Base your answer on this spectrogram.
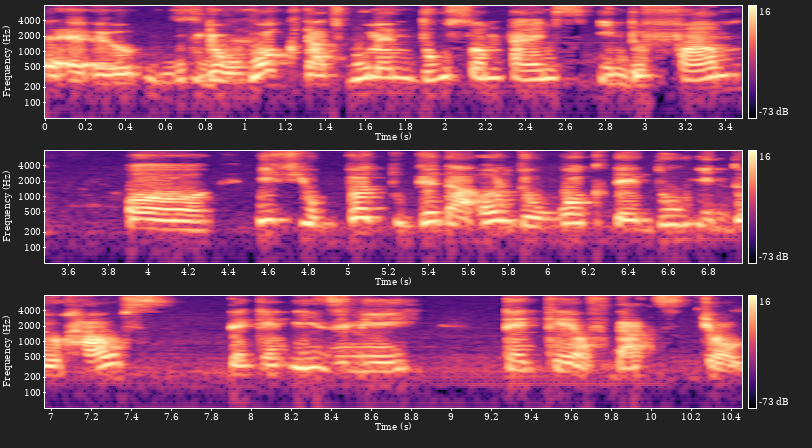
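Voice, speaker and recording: Delivered at a moderate pace with a French accent, the speech contains long, frequent pauses. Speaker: webinar panelist. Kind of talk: panel discussion. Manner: halting.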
